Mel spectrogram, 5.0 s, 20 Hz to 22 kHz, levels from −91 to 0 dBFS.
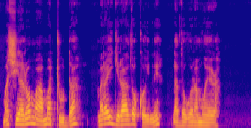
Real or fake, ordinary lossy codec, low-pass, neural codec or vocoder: real; none; none; none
